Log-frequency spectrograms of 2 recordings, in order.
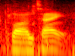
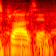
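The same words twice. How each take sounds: First: PLANTAIN with a long "tain" ending; plantain said plan-TAIN. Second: PLANTAIN with a short "tin" ending; plantain said plan-tin. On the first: Visitor quoting African viewers' way, plantain said plan-TAIN. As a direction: say "plantain" to rhyme with rain. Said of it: "African viewership will be calling it". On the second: Visitor insisting on his own way, plantain said plan-tin. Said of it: "will be calling it plantain". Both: Shown as a demonstration.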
